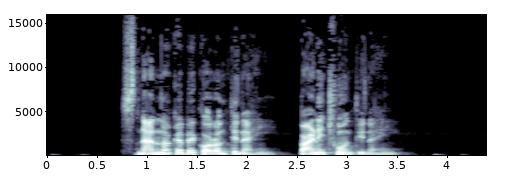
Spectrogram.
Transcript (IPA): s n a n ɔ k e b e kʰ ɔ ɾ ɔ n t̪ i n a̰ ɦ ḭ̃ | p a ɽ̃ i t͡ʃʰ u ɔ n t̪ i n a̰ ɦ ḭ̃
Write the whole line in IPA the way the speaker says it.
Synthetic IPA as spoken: s n a n ɔ k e b e k ɔ ɾ ɔ n t̪ i n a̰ ɦ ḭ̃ | p a ɽ̃ i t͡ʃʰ u ɔ n t̪ i n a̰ ɦ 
